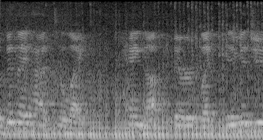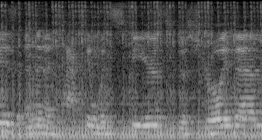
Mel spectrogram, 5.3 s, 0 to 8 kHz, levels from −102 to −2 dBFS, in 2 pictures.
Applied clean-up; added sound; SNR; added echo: none; Motor vehicle (road); 1 dB; reverberation time 0.7 s.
